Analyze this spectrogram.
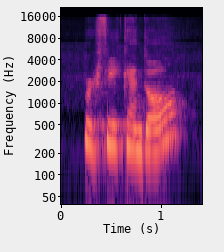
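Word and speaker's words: Refik Anadol: How do you say his name? – Rafik Andol? – Yes.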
